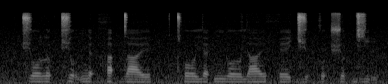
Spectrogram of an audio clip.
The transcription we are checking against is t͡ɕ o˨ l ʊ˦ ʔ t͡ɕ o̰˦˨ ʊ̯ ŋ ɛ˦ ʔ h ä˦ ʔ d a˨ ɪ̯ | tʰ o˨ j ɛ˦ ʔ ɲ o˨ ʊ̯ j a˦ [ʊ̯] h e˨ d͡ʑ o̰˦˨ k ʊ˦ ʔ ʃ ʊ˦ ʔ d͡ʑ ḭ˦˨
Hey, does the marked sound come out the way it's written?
no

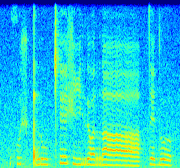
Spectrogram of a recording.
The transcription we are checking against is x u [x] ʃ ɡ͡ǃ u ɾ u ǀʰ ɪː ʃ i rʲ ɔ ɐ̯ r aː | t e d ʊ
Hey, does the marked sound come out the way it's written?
no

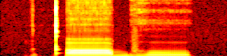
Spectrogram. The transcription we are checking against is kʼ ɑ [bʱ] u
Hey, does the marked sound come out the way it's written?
yes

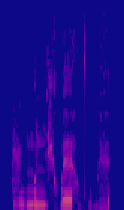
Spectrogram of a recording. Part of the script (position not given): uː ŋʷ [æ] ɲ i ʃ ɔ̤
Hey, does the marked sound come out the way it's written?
no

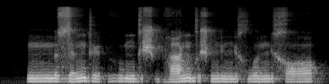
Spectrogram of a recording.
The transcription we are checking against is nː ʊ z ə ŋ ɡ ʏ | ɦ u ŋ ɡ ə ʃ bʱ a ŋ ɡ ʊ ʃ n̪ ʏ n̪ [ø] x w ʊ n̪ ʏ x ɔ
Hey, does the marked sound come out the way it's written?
yes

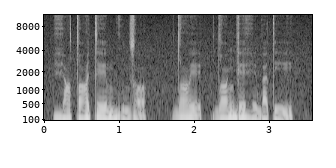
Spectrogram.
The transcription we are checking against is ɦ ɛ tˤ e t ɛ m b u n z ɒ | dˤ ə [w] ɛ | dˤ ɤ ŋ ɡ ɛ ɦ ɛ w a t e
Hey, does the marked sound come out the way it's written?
yes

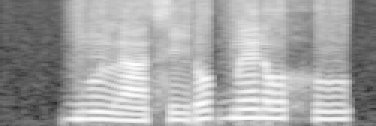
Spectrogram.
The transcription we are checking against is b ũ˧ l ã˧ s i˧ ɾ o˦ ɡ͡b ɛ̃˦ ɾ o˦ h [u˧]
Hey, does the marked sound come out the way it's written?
yes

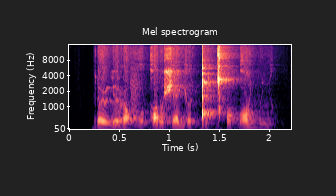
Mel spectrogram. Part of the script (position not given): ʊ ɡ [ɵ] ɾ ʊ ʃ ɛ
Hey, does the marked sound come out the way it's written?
no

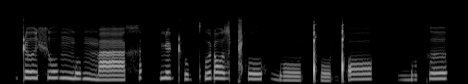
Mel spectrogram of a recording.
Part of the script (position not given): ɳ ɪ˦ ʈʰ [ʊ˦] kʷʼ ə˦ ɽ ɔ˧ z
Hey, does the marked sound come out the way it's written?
no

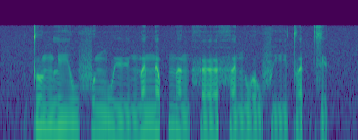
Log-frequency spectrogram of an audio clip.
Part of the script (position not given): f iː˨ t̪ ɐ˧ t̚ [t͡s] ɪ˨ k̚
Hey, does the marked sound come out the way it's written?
yes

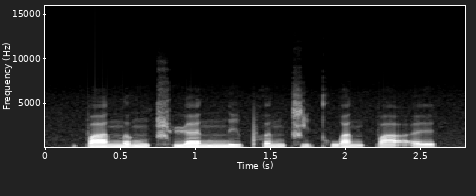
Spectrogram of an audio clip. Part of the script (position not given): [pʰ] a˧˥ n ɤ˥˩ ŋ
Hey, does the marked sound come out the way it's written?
no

